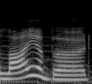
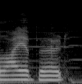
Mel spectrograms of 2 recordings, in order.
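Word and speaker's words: lyrebird: better photo of the liar bird it's not it's not um actually spelled like l i a r it's spelled l y r e and um these guys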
